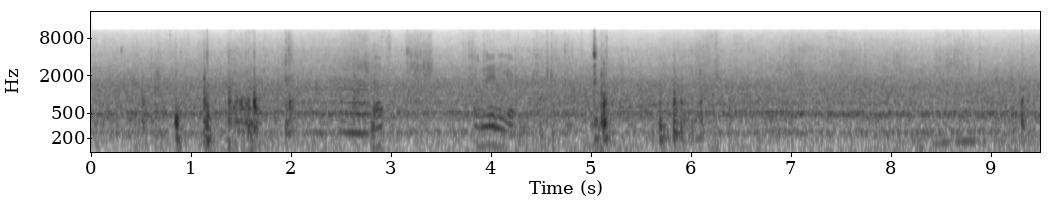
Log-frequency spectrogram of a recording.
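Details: Steady droning hum of a honey bee colony at a hive opened to check whether the bees are sick after days of rain, with scattered taps and bumps from the inspection.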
